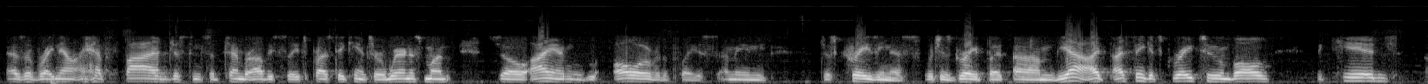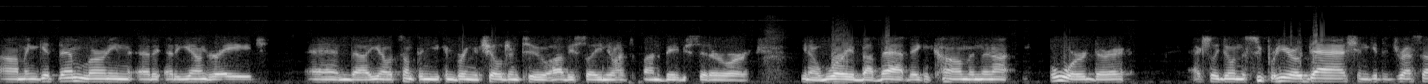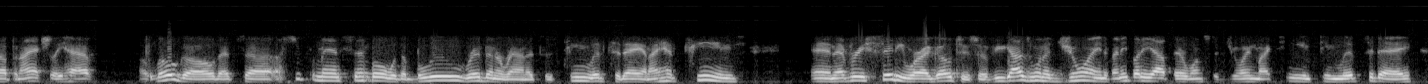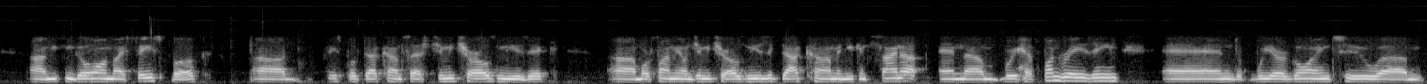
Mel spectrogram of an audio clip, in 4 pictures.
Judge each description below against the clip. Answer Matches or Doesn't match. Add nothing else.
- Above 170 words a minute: Matches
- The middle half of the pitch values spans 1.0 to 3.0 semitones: Matches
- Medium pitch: Doesn't match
